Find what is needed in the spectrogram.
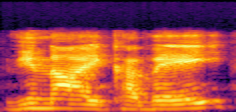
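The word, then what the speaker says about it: venae cavae: for the oxygenated pickup now here I want to stop and talk about pronunciation you see we say Superior and inferior vinay Cafe because it is plural we're talking about two veins but when we talk about one vein such as superior vena cava pronunciation is different you see the plural is vinayakave and the singular is or we can say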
